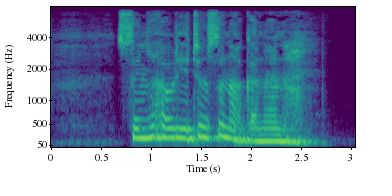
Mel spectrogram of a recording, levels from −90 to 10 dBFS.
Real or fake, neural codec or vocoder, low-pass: real; none; 7.2 kHz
